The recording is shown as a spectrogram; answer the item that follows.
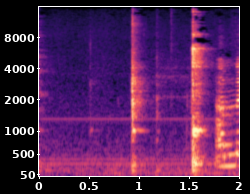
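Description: Two sharp clicks, just under a second in and again about half a second later, from a metal spoon knocking against a mixing bowl.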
